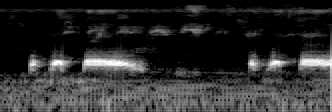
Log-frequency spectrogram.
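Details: Male and female spotted doves: two short hoots then a long even coo, the second phrase starting at the end.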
